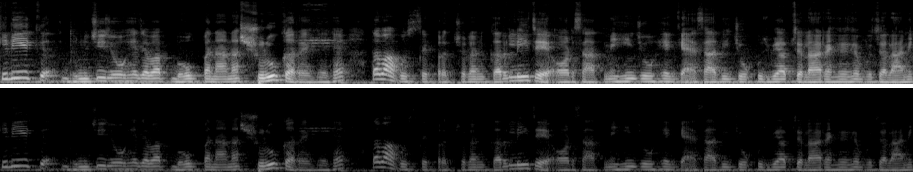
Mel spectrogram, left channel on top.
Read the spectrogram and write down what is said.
लिए एक धुनुची जो है, जब आप भोग बनाना शुरू कर रहे हैं तब आप उससे प्रज्वलन कर लीजिए, और साथ में ही जो है गैस आदि जो कुछ भी आप जला रहे हैं वो जलाने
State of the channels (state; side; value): quieter; right; 20.1 dB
